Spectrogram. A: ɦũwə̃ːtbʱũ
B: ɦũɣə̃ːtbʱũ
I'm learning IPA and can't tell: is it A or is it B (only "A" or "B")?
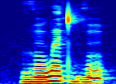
A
